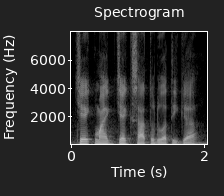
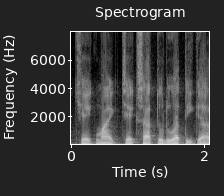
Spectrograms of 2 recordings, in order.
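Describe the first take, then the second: First: Recorded at moderate gain with faint background noise. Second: Recorded at maximum gain with loud background noise.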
